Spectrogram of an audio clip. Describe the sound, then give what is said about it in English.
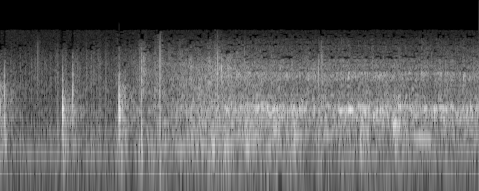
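A big rocky river rushes through a gorge, its steady roaring wash swelling louder after a few sharp knocks and clicks at the start, then holding a dense, continuous churn. “I've a hankering to hear the big rocky river rushing by down there in the gorge.”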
